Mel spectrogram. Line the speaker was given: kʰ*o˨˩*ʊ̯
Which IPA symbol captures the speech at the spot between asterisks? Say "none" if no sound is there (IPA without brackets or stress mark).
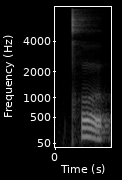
o˥˩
